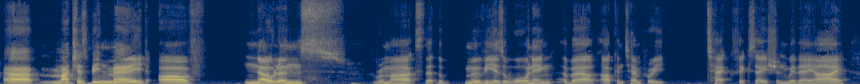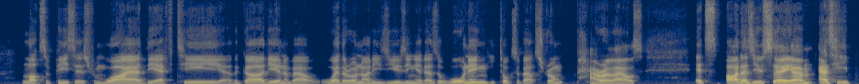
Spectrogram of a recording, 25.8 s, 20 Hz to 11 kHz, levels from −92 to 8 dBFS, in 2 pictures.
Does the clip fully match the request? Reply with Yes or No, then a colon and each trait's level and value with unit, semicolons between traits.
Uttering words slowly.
Yes: slow, 125 wpm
